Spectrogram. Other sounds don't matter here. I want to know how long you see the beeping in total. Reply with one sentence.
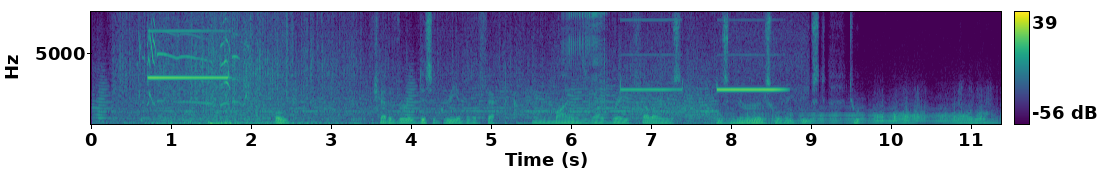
The beeping can be heard for 3 seconds in total.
